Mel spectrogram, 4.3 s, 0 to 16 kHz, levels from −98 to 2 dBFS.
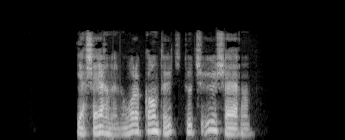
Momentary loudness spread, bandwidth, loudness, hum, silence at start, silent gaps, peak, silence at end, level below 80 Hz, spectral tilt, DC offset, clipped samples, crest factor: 8 LU; 7.8 kHz; -22 LUFS; none; 0.95 s; none; -4 dBFS; 1.15 s; -60 dBFS; -5 dB/octave; under 0.1%; under 0.1%; 22 dB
